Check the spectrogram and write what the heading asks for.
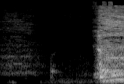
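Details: A single harsh, loud cough burst after quiet breathing noise from a person who reports feeling weak, coughing, dizzy; an ordinary cough.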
